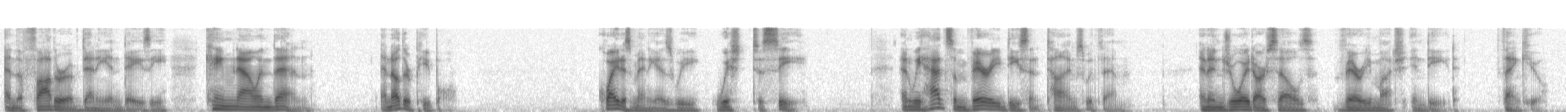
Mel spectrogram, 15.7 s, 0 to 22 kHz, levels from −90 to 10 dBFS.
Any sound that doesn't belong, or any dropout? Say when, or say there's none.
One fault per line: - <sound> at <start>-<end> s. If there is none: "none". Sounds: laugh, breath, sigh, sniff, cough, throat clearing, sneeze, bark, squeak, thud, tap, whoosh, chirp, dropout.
none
